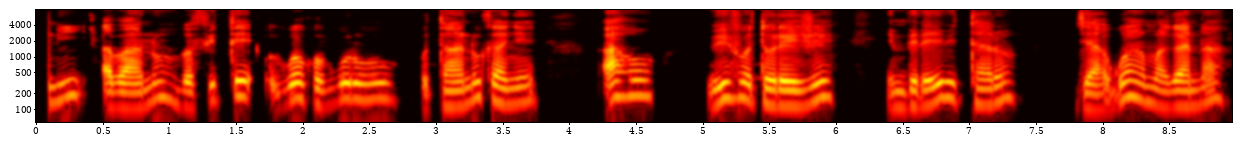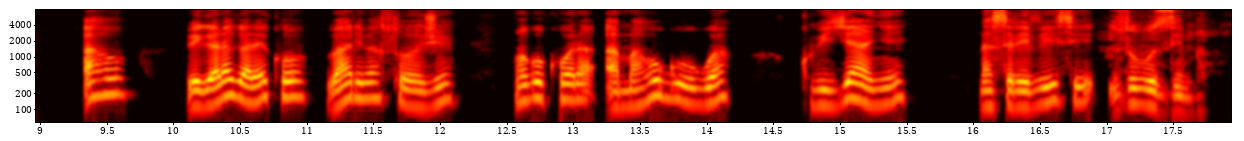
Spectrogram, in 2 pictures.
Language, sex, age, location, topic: Kinyarwanda, male, 18-24, Kigali, health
